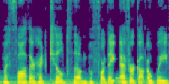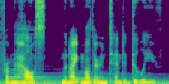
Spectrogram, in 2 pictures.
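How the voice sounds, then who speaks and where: A woman's voice: mid-range voice, little pitch movement, normal speed, music in the background, lightly acted. A woman playing a haunted young wife in an old-time radio horror drama, with an earnest, dramatic delivery. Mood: somber, haunted.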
